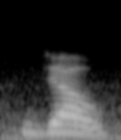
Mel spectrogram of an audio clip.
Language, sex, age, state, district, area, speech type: Hindi, female, 18-30, Madhya Pradesh, Jabalpur, urban, read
